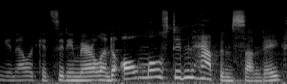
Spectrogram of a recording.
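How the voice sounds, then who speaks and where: A woman's voice: medium pitch, big pitch swings, brisk, soft background music. A woman anchoring TV news, conversational as she interviews a caller.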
